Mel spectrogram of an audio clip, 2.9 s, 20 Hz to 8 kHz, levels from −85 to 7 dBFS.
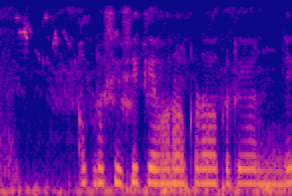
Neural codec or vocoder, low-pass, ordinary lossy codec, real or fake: codec, 16 kHz, 16 kbps, FunCodec, trained on LibriTTS, 50 frames a second; 7.2 kHz; none; fake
